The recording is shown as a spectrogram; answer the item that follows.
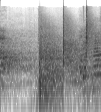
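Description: A wrestler's body hitting the ring canvas with one loud thud about a second in, followed by two sharper slaps.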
